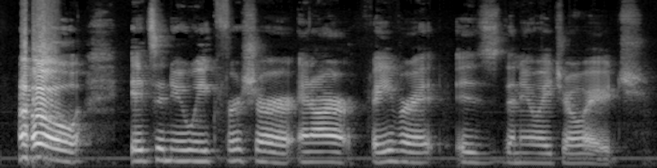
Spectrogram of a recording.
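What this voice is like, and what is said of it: Sarcastic tone. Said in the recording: “If you can't tell, I'm being sarcastic.”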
